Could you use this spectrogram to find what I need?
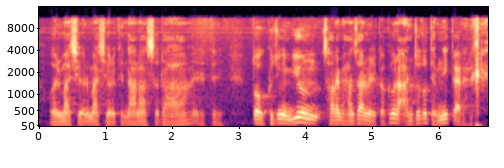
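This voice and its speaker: A man speaks at a moderate pace with a strong Gyeongsang accent. His tone is dark and mellow, and his pitch varies in an ordinary way. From South Korea, Gyeongsang region. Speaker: Buddhist monk giving a dharma talk. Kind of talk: sermon. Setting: temple hall with audience. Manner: casual, conversational with dialect.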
